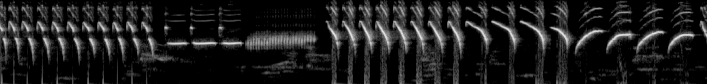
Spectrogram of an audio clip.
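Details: Lively canary song meant to prompt other canaries into singing: quick downslurred whistles, a few short even notes, a brief buzzy rattle, then a long run of loud sweeping notes slowing into spaced curved whistles.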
